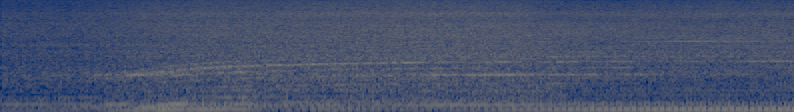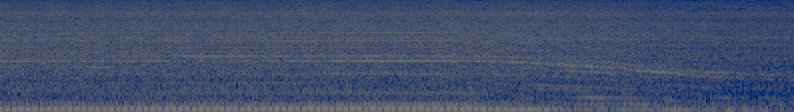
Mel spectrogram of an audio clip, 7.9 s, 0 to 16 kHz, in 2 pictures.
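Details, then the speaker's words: 2001 Lexus ES 300 Coach Edition, revved with AC off: thin high whine rising and falling with revs over the engine drone; owner thinks it's an accessory, suspects the alternator going out. "yeah I don't think that's the engine I think that's an accessory I'm thinking the alternator might be going out or just"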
